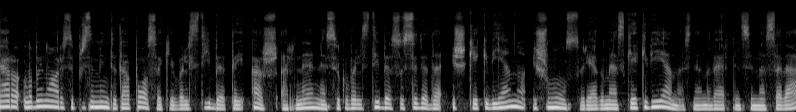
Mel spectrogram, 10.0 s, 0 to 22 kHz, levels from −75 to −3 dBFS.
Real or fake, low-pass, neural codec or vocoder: real; 14.4 kHz; none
